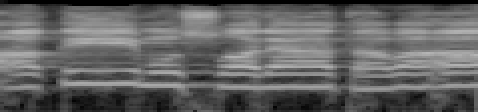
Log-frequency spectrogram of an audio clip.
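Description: A man chanting a melodic religious recitation, holding each syllable on a long steady note and stepping between pitches, with short breaks between phrases.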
